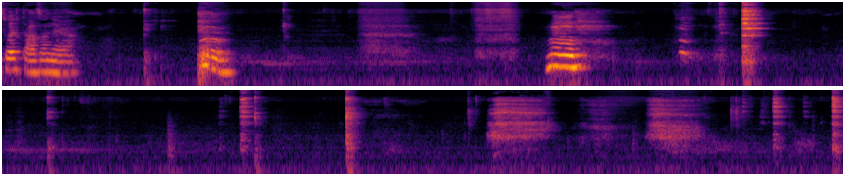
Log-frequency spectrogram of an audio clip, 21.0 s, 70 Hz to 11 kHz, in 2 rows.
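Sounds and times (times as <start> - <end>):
forks clicking against plates: 19.7 - 21.0.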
